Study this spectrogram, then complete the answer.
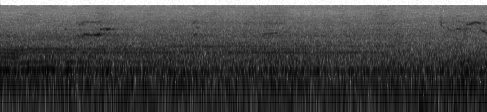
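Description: Restless bees drone in a dense, continuous buzz that fills the scene evenly and stays close, with no voices over it.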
